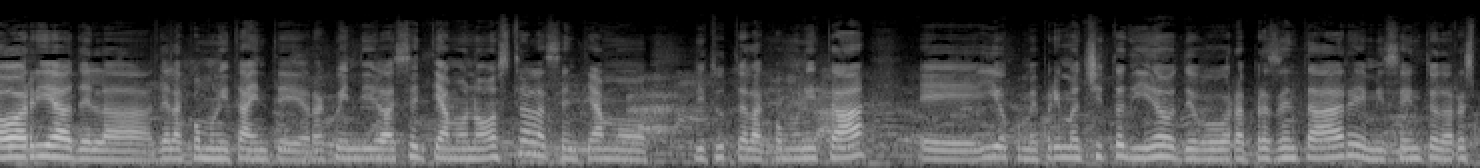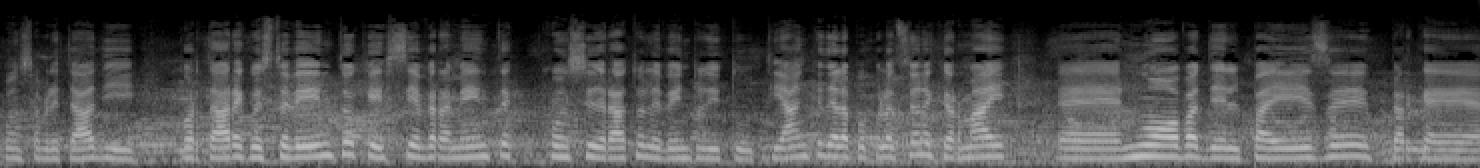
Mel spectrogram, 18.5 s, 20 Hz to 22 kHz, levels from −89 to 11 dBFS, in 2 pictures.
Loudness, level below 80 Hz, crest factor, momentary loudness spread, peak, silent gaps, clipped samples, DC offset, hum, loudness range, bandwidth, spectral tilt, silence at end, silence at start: -23 LUFS; -62 dBFS; 18 dB; 7 LU; -4 dBFS; none; under 0.1%; under 0.1%; none; 3 LU; 14.5 kHz; -5 dB/octave; 0 s; 0 s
